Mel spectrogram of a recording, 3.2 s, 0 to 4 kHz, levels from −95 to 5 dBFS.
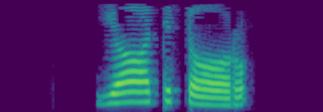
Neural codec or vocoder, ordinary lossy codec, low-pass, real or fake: none; MP3, 16 kbps; 3.6 kHz; real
